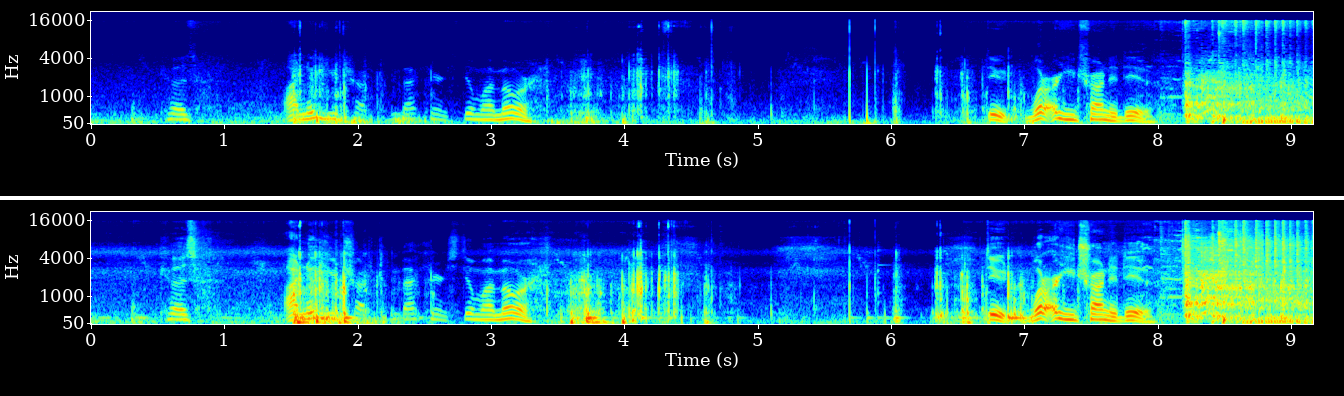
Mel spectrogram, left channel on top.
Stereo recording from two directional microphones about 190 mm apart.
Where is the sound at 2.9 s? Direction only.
10° right (ahead or behind).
